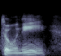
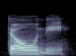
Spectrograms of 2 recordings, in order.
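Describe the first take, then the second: First: The pitch rises on the name. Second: The pitch falls on the name. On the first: The speaker calls it wrong. "not Tony" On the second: The speaker calls it right. "going down"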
